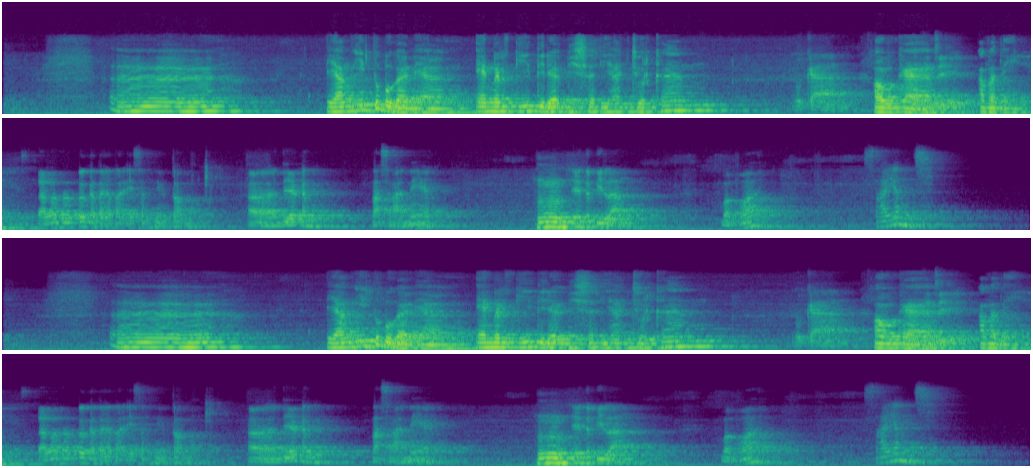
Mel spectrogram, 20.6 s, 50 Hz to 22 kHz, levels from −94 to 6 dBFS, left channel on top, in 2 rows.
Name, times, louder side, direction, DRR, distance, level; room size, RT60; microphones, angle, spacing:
voice 1, 1.1-2.4 3.2-7.1 8.7-9.4 9.8-10.1 15.6-16.0, left 1 dB, 70° left, 6 dB, 1.4 m, -18 dB
voice 2, 7.9-8.7 9.0-9.7 10.6-12.3 12.7-13.5 14.0-14.7 16.0-16.6 17.5-18.0 19.0-19.6, left 2 dB, 20° left, 4 dB, 1.6 m, -29 dB
22.0 x 8.6 x 6.4 m, 1.5 s
head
